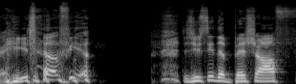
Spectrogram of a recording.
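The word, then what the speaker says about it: Bischoff: ever heard for aw did you see the Bish off like in an airport uh Ariel hanani interview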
